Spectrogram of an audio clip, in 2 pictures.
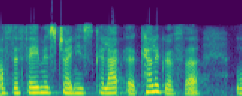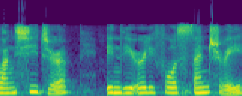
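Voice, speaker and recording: A woman with a medium pitch and fairly even intonation talks over noticeable background noise. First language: not English. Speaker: art historian professor. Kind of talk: academic lecture. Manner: formal.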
